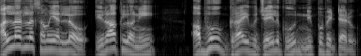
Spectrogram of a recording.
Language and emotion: Telugu, neutral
